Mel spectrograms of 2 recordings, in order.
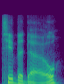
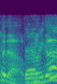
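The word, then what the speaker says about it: Thibodaux: I would look at that and I think I think reasonably I would assume that that's pronounced Tibido.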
